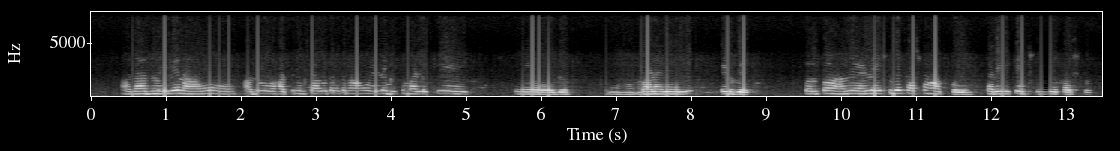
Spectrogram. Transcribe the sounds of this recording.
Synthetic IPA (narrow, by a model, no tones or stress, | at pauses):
ɐ̰d̪aːd̪ɐmeːle̞naːʋuɐd̪uɦɐt̪ːunimʂaːɡut̪ːɐnt̪ɐnaːʋuɛɳːebisemaːɽlikːe̞ | id̪u | baːɭalɛjɐlːi | iɽbeːku̥ | sʋɐlpɐɐnd̪ɾeːɳːeeʂʈubeːkɐɐʂʈɐɦaːk̚koɭikɐɾilikːeeʂʈubeːkaɐʂʈu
